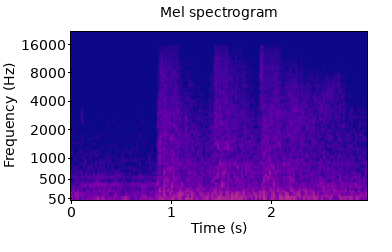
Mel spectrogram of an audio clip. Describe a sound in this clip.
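A gun fires several rapid shots.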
